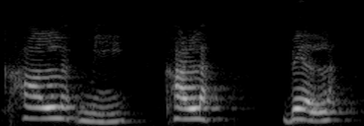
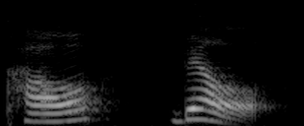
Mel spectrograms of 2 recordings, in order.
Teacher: So the tongue is relaxed and it touches right behind the upper teeth and it stays there. So the American L is prolonged. It's softer and longer.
